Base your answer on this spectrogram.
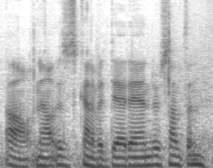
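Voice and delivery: ordinary talk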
